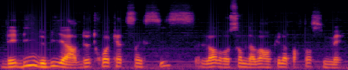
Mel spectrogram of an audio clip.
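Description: A man's voice: medium pitch, normal speed, a little mellow, slightly rough, soft background music. A man commenting on his own horror game playthrough in a chatty way, swearing freely and jumping at scares. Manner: chatty and jumpy, swears freely when startled. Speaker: gaming channel host. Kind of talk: let's play commentary.

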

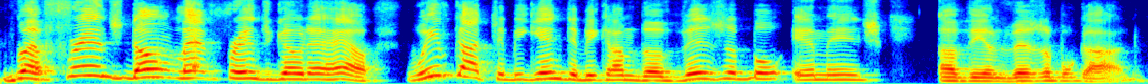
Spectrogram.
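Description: A middle-aged man preaching a sermon with passion, his voice jumping up high for emphasis. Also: animated, measured pace, darkish tone. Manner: impassioned preaching, jumps to a high pitch for emphasis.

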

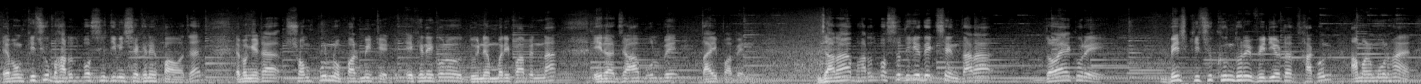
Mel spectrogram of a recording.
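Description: Male street vlogger, fairly high voice, lively, talks straight to viewers, outdoor market, background music. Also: moderate pace. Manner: lively, keeps addressing the audience directly. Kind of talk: walking street vlog, talking to viewers.

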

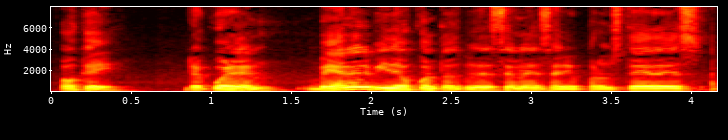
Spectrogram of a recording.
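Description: Mellow-voiced Mexican man teaching English. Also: fairly high pitch. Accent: Mexican Spanish. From Baja California Sur, Mexico. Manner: repeats phrases slowly to model pronunciation. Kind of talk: English lesson for Spanish speakers.

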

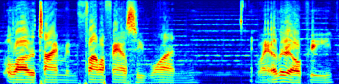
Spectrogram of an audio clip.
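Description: A man's voice: fairly low pitch, level tone, quick pace, a bit bright, poor audio. A man giving casual, rambling, joking commentary as he plays a video game. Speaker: let's player. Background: video game music.

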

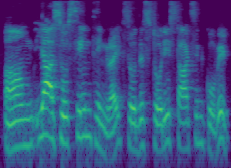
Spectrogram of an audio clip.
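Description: Husky, higher-voiced Indian man. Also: moderate pace, poor audio. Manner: mixes Hindi into English, chatty and emphatic. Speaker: podcast guest, market analyst. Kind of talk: casual conversational explaining.

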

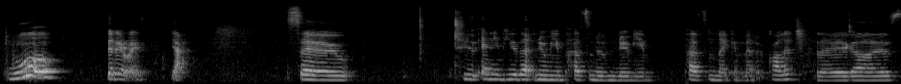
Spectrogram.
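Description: A British teenage girl rambling and chatting to camera in a self-deprecating way, often breaking into excited squeals. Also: mid-range voice, distant mic, a little hiss or hum. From Britain. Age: teens. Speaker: vlogger. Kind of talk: rambling casual chat to camera.

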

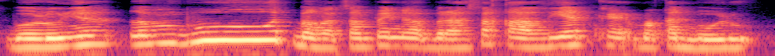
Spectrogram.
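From a table in a small room, a young man hosts a casual food review, speaking to his viewers with chatty enthusiasm. His high voice moves at a normal speed, and the recording sounds muffled.

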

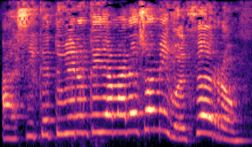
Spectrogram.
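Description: A preschool teacher, telling a story to small children in an animated, sing-song way. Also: female voice, very high-pitched, quick pace.

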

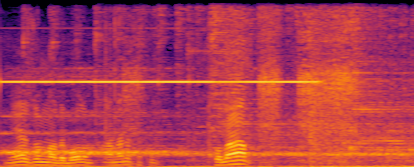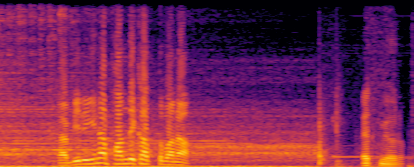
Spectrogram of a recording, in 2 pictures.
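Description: A man's voice: mid-range voice, expressive, measured pace, pauses often, very noisy. A man commentating on a horror game as he plays, cursing constantly and reacting jumpily to scares. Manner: swears constantly, jumpy and panicky. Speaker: gaming streamer.

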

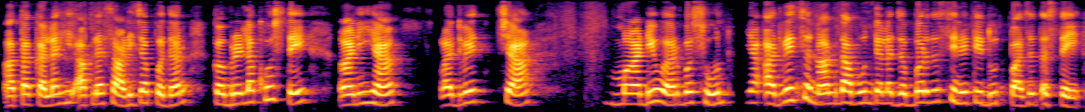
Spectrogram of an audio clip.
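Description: A woman's voice: a little high, steady tone, a little slow, lo-fi sound. A woman retelling a TV serial episode in plain narration, repeating the same stock filler phrases. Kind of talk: plain storytelling recap.

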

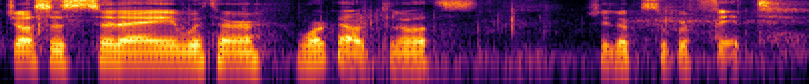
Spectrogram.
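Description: A man's voice: mid-range voice, level tone, measured pace, fairly bright tone, slight background noise. A young man filming a casual travel vlog outdoors, joking and laughing often. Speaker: vlogger. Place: outdoors on a city waterfront and a mountain trail. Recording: music playing behind.

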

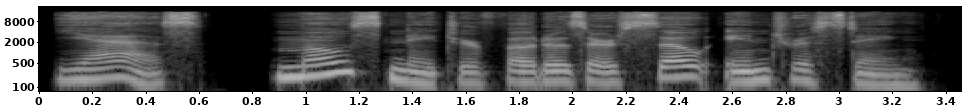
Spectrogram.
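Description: A woman's voice: low voice, expressive, measured pace, darkish tone, dry recording, studio quality. A woman acting an agreeable, interested friend in a scripted language lesson dialogue, with careful short sentences.

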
